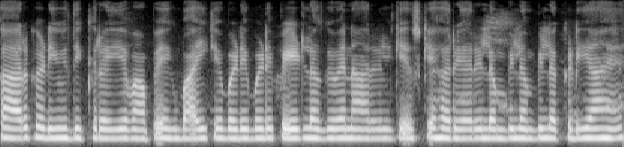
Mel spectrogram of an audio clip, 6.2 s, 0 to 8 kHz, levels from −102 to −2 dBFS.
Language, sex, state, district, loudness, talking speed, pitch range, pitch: Hindi, female, Chhattisgarh, Korba, -14 LUFS, 220 wpm, 185-195 Hz, 190 Hz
